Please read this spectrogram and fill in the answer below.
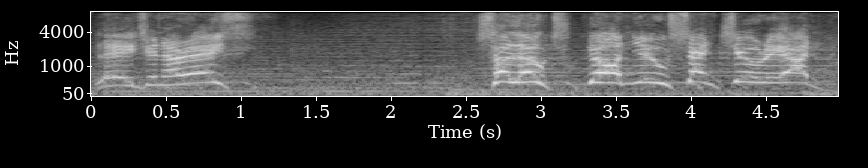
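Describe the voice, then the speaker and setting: Roaring high-pitched Roman centurion. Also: male voice, slow, heavily acted. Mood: rousing, fierce. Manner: forceful battlefield shouting, oratorical. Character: fierce Roman centurion rallying his legionaries. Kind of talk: video game cutscene acting. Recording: music and crowd behind.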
